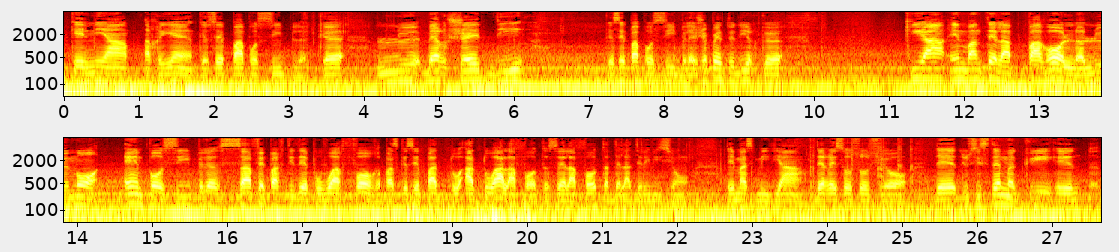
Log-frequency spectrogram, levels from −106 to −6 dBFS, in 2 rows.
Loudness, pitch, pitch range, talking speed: -22 LUFS, 90 Hz, 80-100 Hz, 130 wpm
